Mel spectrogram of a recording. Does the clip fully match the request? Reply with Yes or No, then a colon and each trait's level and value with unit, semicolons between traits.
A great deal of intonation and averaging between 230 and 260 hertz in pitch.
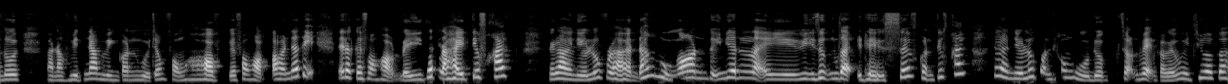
Yes: wide, 6.1 semitones; very high, 255 Hz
